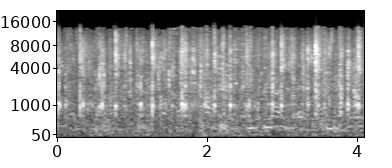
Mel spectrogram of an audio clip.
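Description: Horse's hooves clip-clopping on stone paving as it pulls a carriage, a quick, uneven run of sharp strikes. Voices can be heard faintly in the background in the second half.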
